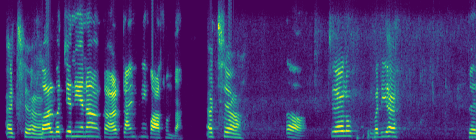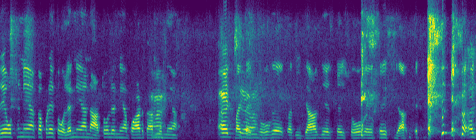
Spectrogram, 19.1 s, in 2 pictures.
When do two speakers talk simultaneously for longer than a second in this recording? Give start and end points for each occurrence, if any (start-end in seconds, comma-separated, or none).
none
